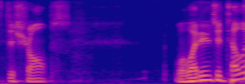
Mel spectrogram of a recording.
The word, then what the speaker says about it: Deschamps: As we've been informed, like the last day of the season, it's Deschamps.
